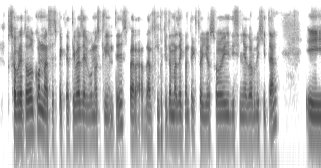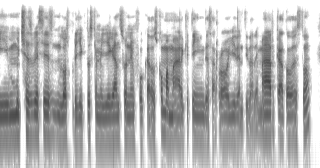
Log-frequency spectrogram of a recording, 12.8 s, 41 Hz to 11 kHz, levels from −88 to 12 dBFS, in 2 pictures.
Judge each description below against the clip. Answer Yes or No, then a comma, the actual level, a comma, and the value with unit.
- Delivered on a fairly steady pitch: Yes, narrow, 1.1 semitones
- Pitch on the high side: No, low, 115 Hz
